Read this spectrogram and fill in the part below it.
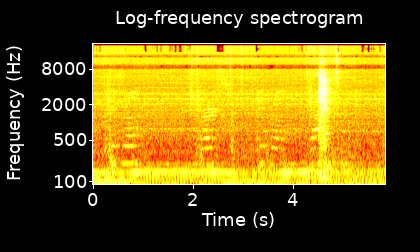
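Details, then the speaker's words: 2017 Ford Raptor with a clunk on deceleration from 4th to 3rd, shifted neutral to drive at idle: a sharp single clunk and a couple of softer knocks. Driveline lash; rear diff/driveline suspected, cause not confirmed. "Hopefully we got some good footage cuz that's really annoying that sound."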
